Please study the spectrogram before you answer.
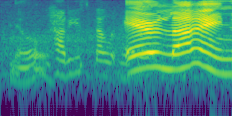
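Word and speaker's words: Arline: think that's it Airline like in the plane that's how you spell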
